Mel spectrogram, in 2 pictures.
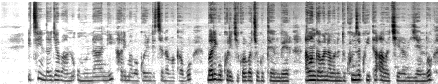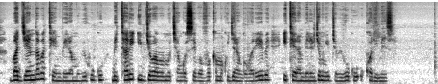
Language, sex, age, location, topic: Kinyarwanda, female, 18-24, Kigali, health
